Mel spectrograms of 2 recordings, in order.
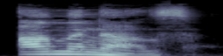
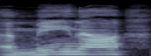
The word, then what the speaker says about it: Amina: And then I found out I've been saying the name wrong, so I apologize. This book is correctly pronounced as Amina's Voice. And I am so sorry that I've been calling her Amina, because I've been hearing her name is Amina, but it's not.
